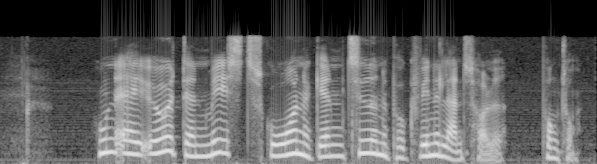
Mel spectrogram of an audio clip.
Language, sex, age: Danish, female, 66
